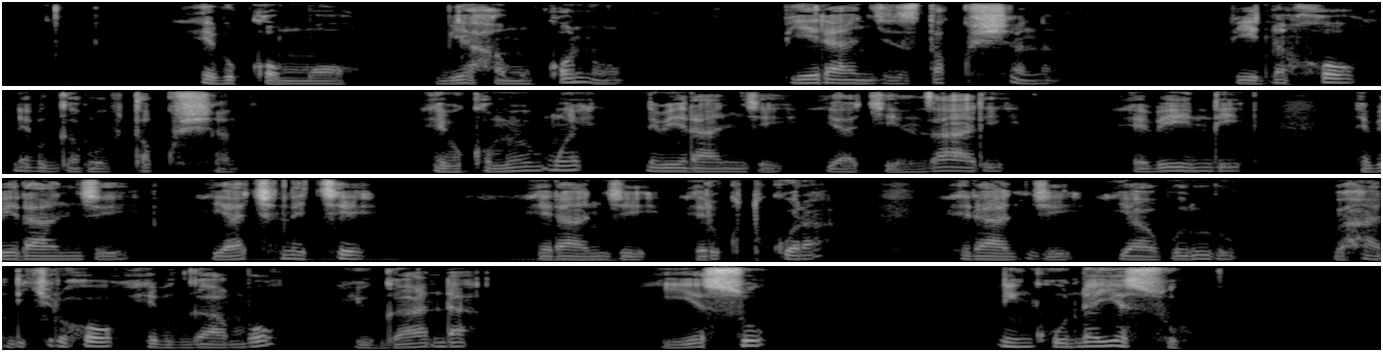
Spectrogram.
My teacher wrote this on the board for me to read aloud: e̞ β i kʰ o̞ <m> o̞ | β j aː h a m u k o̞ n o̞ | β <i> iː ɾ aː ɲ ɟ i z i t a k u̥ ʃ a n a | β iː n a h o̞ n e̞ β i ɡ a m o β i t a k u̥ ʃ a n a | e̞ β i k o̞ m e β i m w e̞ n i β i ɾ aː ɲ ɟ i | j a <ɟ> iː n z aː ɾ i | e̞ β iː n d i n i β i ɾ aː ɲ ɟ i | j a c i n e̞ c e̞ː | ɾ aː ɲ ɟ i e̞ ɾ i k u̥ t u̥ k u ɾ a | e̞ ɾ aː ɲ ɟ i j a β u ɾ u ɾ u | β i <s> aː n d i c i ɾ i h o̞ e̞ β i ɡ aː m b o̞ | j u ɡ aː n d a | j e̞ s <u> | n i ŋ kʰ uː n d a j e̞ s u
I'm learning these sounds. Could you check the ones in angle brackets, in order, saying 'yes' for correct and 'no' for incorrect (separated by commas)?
yes, no, no, no, yes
